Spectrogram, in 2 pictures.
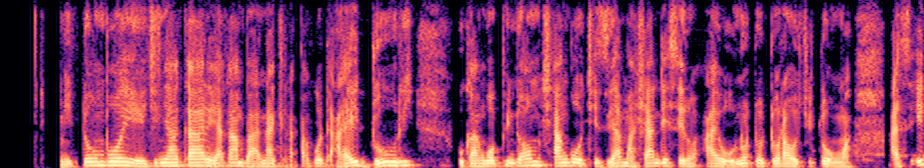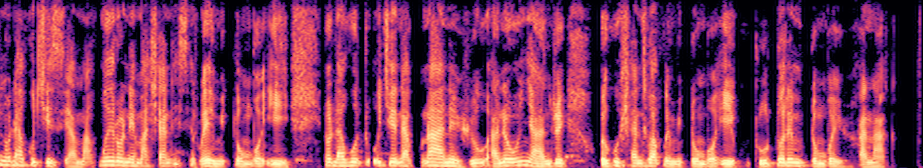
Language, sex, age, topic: Ndau, male, 18-24, health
